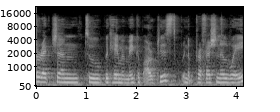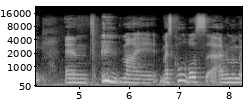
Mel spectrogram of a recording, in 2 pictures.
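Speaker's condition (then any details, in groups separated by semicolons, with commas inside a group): No condition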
